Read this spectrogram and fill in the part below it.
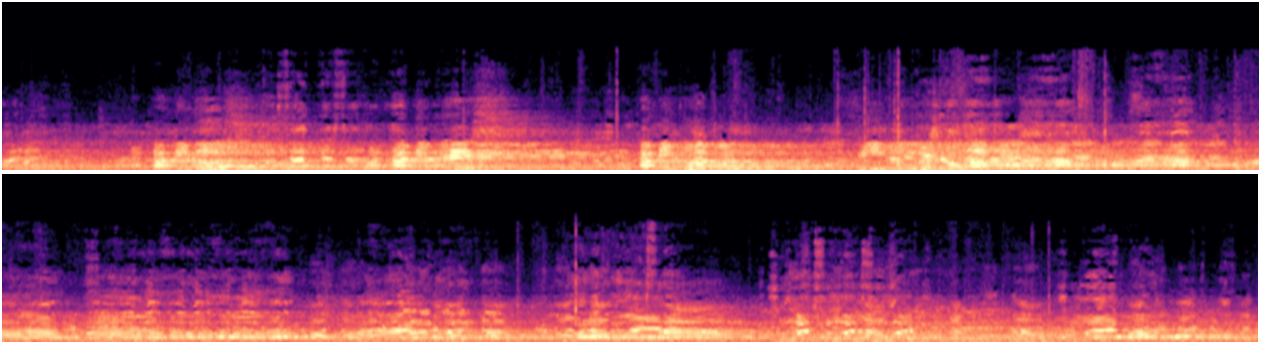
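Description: A crowd of men and women shout encouragement in a large echoing hall.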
